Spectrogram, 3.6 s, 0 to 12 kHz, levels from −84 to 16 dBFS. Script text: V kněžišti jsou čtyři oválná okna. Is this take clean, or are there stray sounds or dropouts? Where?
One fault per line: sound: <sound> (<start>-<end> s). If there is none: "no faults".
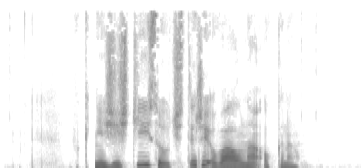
sound: dropout (0.9-1.0 s)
